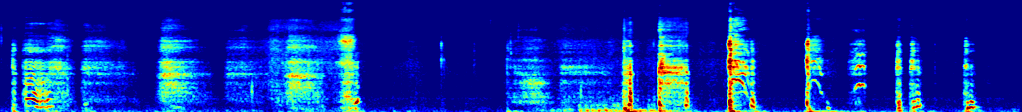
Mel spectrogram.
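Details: Labored, noisy breaths followed by a run of harsh coughs with whistling catches; person says they can hardly breathe, wheezing and coughing.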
